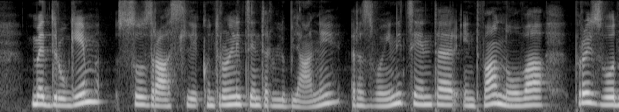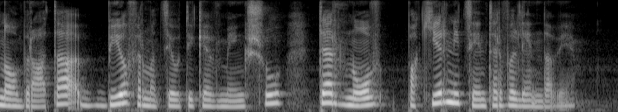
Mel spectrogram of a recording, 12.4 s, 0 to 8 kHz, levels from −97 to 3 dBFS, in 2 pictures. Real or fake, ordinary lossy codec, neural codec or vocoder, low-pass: real; none; none; none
